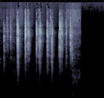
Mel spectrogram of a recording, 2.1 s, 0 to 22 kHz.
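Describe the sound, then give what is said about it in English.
Two dice clatter and tumble across a hard surface in a quick burst of sharp, bright clicks lasting about a second and a half, then stop. Fairly quiet, with no talking. “People people hate when you roll on like a Roll20. They want to hear that good shit.”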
